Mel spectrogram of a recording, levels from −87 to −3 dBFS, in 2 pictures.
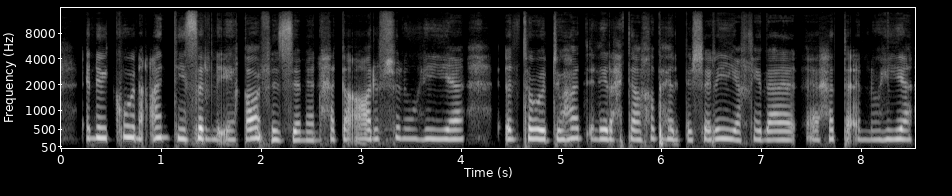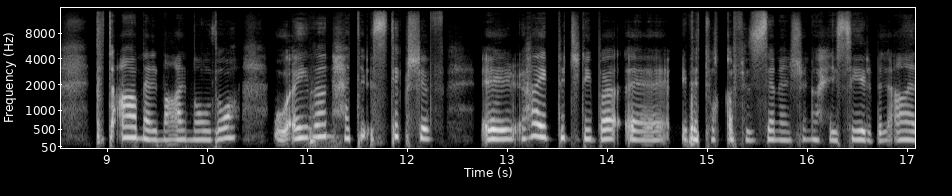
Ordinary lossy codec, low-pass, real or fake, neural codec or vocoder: none; 14.4 kHz; fake; codec, 32 kHz, 1.9 kbps, SNAC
